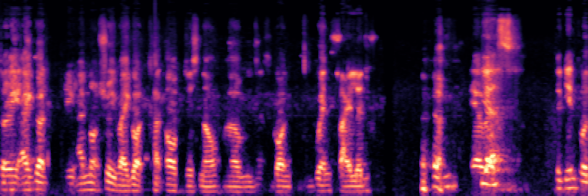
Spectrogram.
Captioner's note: laughs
